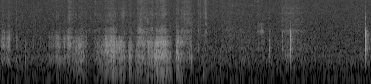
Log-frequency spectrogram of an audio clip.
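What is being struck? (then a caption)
Chalk on a small wood-framed chalkboard. White chalk held in the fingertips draws and scratches lines across a small wood-framed blackboard resting on carpet. Soft, gritty strokes in the mid-range swell to their loudest around the middle of the clip, then thin out. A few sharp little taps follow before it ends on a crisp click.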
